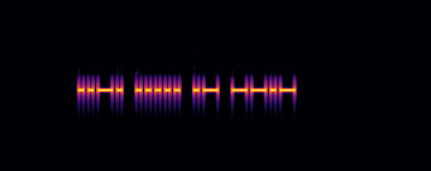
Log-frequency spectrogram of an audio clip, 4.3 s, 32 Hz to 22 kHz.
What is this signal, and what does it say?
Morse code, heard as a keyed tone, about 25 wpm, 700 Hz. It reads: F5AQ
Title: DXCC-100 Call Signs - 4 Characters - Repeated 2x - 25wpm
